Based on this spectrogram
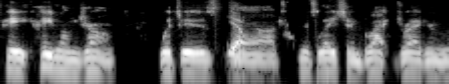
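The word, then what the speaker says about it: Heilongjiang: he's from Harbin or they pronounce it as hey Jang which is translation black dragon river which is close to Russia north of Beijing for people that may not know.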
